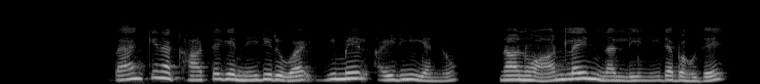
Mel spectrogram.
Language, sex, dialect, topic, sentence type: Kannada, female, Mysore Kannada, banking, question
